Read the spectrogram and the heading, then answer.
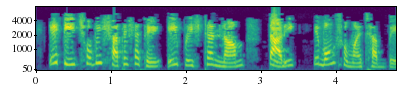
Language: Bangla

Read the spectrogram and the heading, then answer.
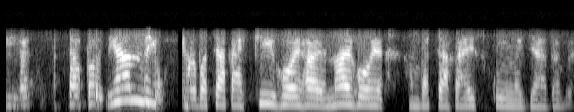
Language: Maithili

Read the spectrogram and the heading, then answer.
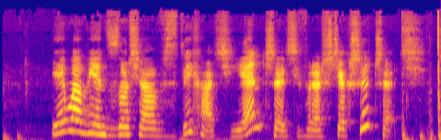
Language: Polish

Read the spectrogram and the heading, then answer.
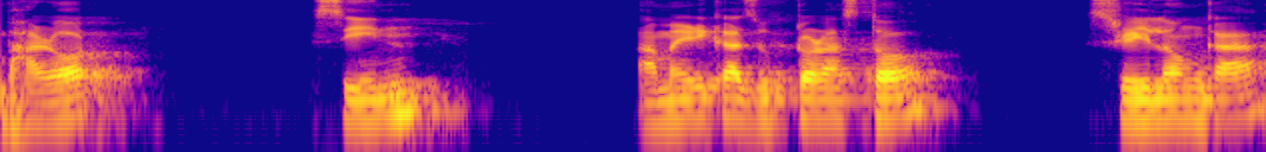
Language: Assamese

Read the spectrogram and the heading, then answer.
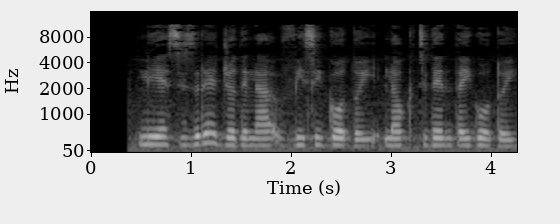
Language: Esperanto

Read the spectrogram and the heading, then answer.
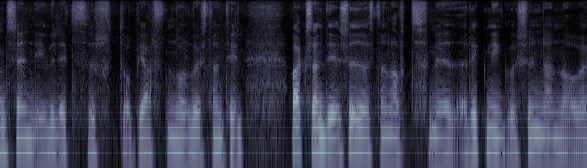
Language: Icelandic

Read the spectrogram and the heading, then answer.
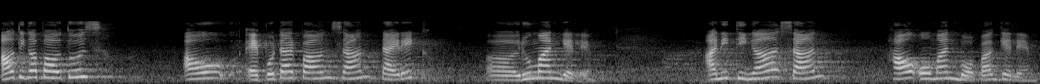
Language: Konkani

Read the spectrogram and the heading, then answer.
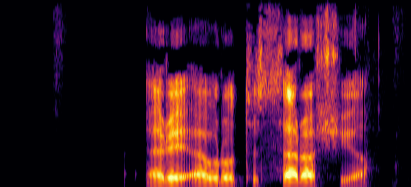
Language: Zaza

